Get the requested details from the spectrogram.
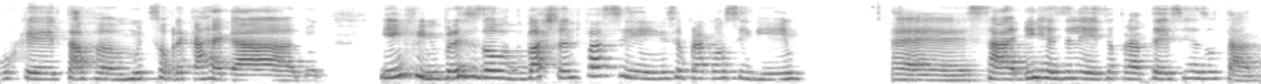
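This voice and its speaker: This woman talks at a moderate pace in a high pitch, with ordinary pitch variation. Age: 20s. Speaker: journalist. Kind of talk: interview testimony. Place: home room. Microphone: earbuds.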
